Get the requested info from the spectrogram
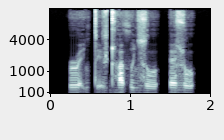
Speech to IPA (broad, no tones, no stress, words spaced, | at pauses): ɹɛ̰ʎtḛz ɖʱaθʊʎzʊ | ɛɮʊ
